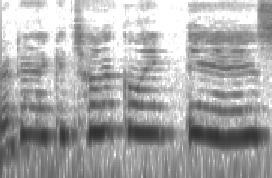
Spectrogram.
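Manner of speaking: very high pitch. Contrasting with a normally deep voice, speaker shows a higher-pitched voice. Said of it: "it's a totally different kind of pitch... that's a higher pitch compared to... how I normally talk".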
